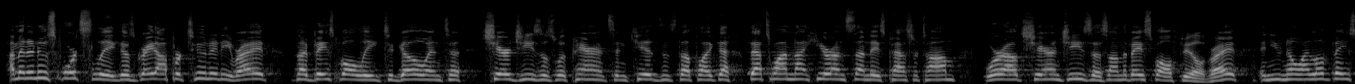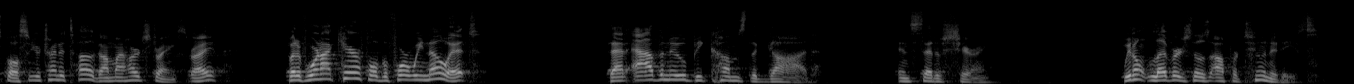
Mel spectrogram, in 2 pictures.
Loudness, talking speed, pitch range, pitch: -34 LUFS, 180 wpm, 155-235 Hz, 210 Hz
